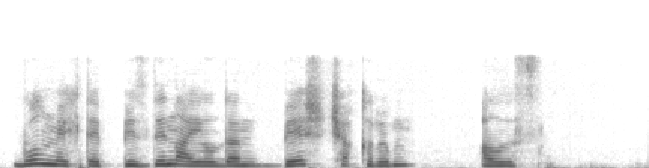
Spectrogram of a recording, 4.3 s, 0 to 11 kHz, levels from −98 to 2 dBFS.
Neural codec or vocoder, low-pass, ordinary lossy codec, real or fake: codec, 16 kHz, 6 kbps, DAC; 7.2 kHz; AAC, 64 kbps; fake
